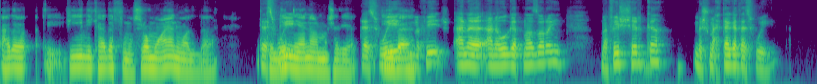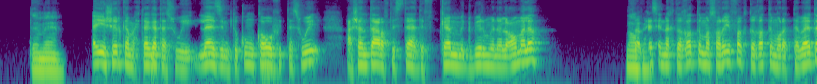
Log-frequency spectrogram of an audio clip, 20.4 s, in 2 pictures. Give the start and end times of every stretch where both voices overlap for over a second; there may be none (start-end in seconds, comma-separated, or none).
none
